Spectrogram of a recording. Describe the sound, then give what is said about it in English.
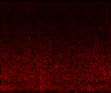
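A heavy storm roars steadily, with dense rain and gusting wind blending into a continuous low rumble that never lets up. No one speaks. “I didn't think the rain would be a full-on hurricane.”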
